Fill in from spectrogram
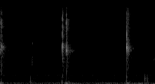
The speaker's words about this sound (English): Can you just snap your fingers like this?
